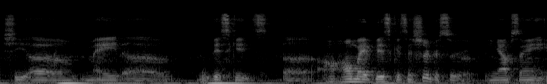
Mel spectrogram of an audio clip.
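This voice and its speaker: A man with an American accent, with audible room echo around the voice. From Houston, Texas. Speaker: university student. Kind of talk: casual interview. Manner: halting, with frequent repetitions.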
